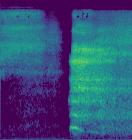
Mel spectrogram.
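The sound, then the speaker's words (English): A deep, airy inhale through the nose, then a brief pause and a louder, breathy exhale through the mouth. The breathing is heard alone with no other sound. “take a deep breath with me, and through your nose, out through your mouth”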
